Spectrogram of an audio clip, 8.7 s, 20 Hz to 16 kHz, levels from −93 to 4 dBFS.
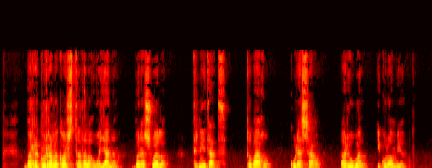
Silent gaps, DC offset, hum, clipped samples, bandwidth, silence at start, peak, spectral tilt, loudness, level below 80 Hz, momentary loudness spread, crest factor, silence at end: none; under 0.1%; none; under 0.1%; 11.5 kHz; 0.5 s; -8 dBFS; -5.5 dB/octave; -26 LUFS; -56 dBFS; 14 LU; 20 dB; 0.55 s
